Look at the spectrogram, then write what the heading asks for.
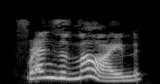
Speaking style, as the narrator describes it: he laughed

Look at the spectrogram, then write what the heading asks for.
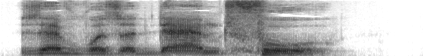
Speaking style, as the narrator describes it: Ari snarled

